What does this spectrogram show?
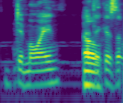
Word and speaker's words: Des Moines: And even though like so it's Des Moines, I Oh, think is the way. I Uh, completely yeah, butchered no, it.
